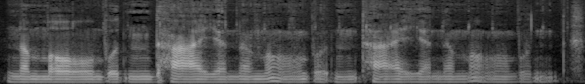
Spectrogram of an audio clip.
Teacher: And the long syllables are exactly twice the length of time as the short ones. So it leads to this rhythm of Namo Buddhaya, Namo Buddhaya, Namo Buddhaya.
